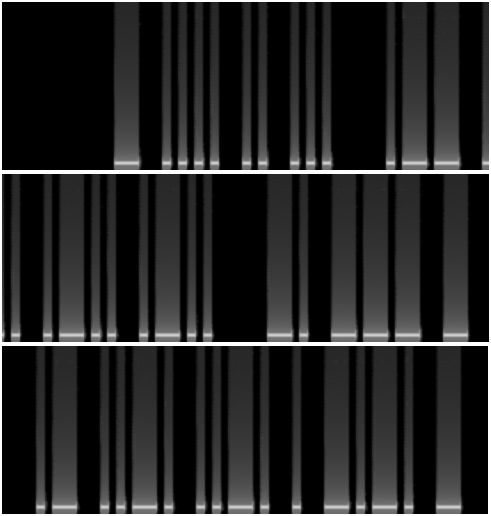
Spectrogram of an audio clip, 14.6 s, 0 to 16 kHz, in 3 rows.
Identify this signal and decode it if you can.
Morse code, heard as a keyed tone, about 14 wpm, 700 Hz. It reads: THIS WILL NOT AFFECT
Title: Sentences from Top 1000 Words - Review Part 6 - 15wpm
